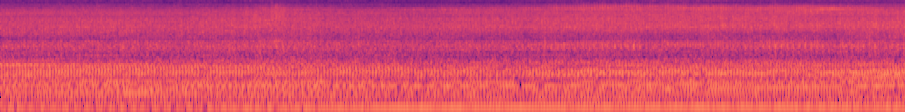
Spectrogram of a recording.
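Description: Steady idle with a dense, rapid clatter riding on a deep low drone; a knocking engine, cause not clear from the sound.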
